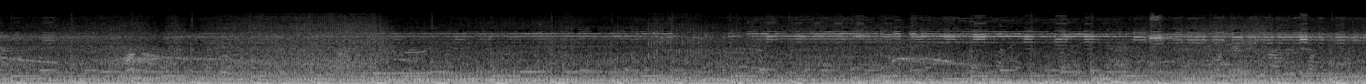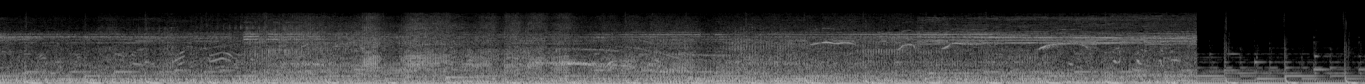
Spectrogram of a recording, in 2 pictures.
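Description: Live street sound of a passing motorcycle convoy, with engines and crowd voices, under steady background music. The street sound cuts off just before the end, leaving only the music.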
